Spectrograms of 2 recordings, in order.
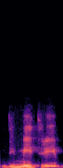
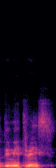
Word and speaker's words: Dimitris: My name is actually Dimitris. The thing is that when you have the S at the end, it's actually Greek.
